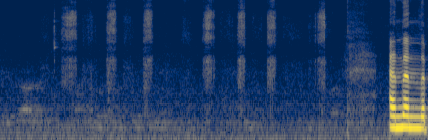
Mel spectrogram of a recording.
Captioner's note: scissors snipping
